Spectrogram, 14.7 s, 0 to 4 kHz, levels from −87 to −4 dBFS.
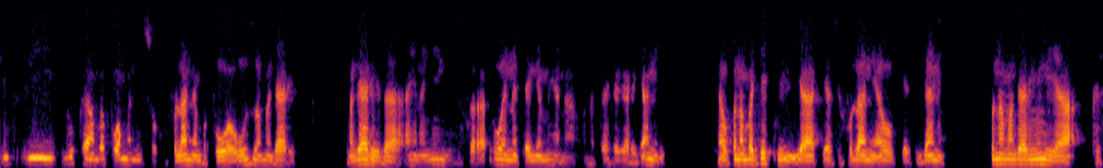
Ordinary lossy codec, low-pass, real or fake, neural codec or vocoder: Opus, 32 kbps; 3.6 kHz; real; none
